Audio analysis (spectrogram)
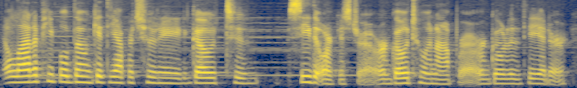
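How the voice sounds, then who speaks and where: A woman's voice: lowish voice, steady tone, fast, a little mellow. An older American woman speaking casually in an interview as a workshop manager. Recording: music playing behind the voice.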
